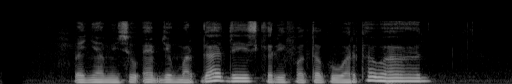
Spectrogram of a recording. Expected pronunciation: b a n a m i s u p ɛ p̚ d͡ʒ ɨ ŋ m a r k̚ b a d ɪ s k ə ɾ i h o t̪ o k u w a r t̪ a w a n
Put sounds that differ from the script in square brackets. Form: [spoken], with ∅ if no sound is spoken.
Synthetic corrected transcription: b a [ɲ] a m i s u [ʔ] ɛ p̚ d͡ʒ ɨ ŋ m a r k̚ [ɡ] a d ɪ s k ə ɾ i [f] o t̪ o k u w a r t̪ a w a n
